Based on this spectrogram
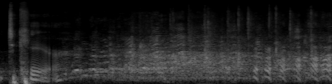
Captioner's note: laughter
